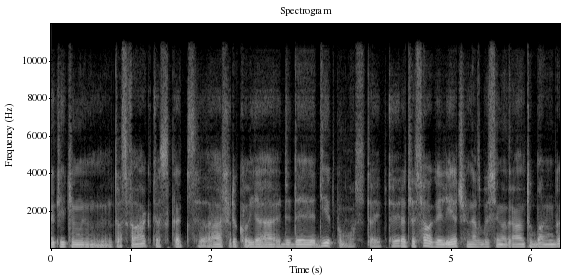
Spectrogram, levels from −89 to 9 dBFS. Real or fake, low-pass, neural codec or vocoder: fake; 10.8 kHz; codec, 32 kHz, 1.9 kbps, SNAC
